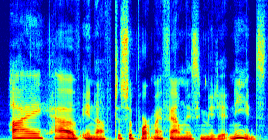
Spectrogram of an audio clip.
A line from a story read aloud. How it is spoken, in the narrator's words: the Mexican said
